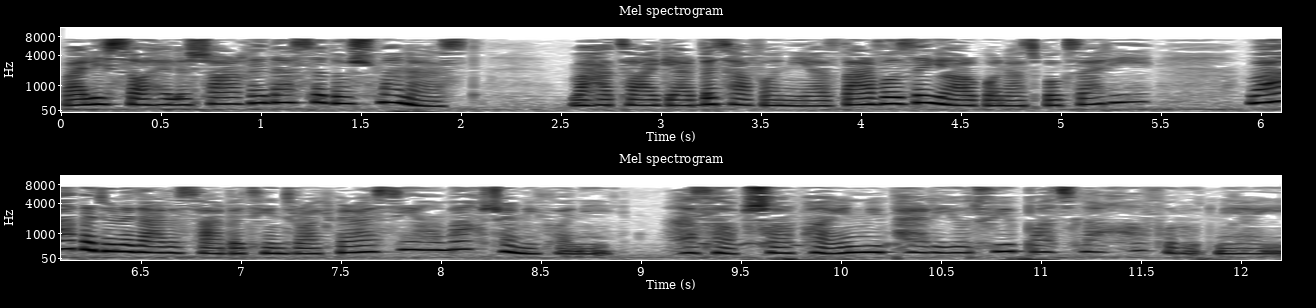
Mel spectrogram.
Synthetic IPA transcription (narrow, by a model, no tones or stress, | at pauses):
væliːsɒːɦe̞le̞ʃæɾɣed̪æst̪e̞d̪o̞ʃmænæst̪ | væɦæt̪ʰːɒːæɟæɾbe̞t̪ʰævɒːniːæzd̪æɾvɒːze̞jeɒːɾɡo̞næt̪ʰbo̞ɡz̥æɾiːvæbe̞d̪uːne̞d̪æɾd̪e̞sæɾbe̞t̪ʰind̪ɾɒːcʰbe̞ɾæsiːʊnvæːχt̪t͡ʃʰe̞miːkʰo̞̰nḭː | æzɒːb̥ʃɒːɾpʰɒːjiːnmiːpʰæɾiːo̞t̪ʰuːjebɒːt̪ʰlɒːɣhɒːfoɾṵːd̪̥mijɒːjḭː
